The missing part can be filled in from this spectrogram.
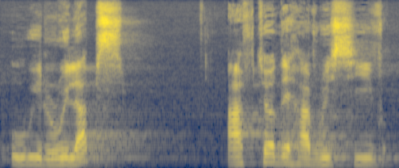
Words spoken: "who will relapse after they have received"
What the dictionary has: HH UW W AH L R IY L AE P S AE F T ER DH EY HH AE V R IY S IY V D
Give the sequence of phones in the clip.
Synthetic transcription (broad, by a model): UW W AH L R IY L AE P S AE F T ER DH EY HH AE V R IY S IY V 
